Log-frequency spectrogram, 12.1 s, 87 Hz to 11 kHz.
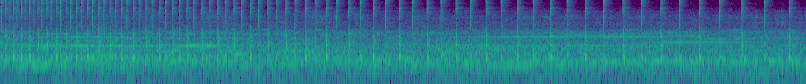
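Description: A 12 V DC relay clicking on and off as a square-wave oscillator switches it. The clicks slow steadily from about ten a second to about four a second as the oscillator's frequency is turned down.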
